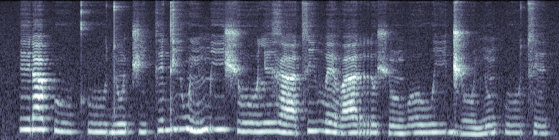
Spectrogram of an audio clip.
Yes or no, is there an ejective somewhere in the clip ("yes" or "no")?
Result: no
